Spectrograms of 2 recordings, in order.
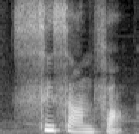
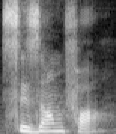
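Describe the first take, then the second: First: Six keeps its plain s sound before enfants. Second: Six links into enfants with a z sound. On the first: The speaker calls it wrong. "This sentence should not be pronounced as" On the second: The speaker calls it right. "It should be pronounced as"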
